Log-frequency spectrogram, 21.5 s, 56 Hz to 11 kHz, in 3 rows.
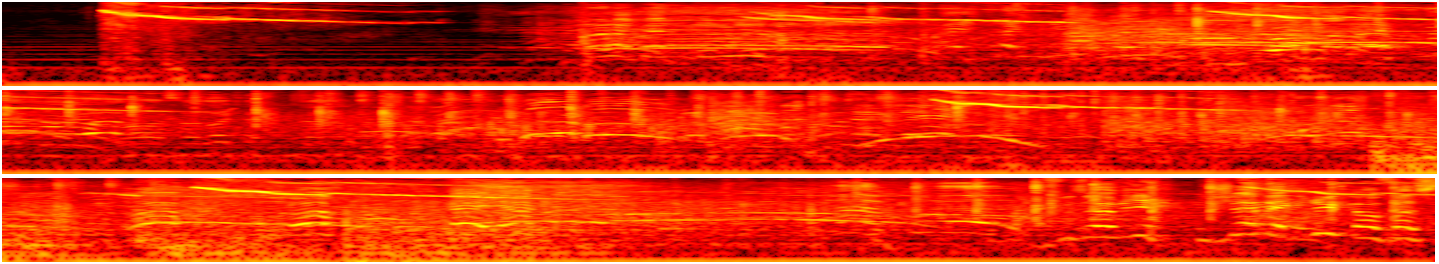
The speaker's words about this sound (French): Pour célébrer ce 50e épisode de Podcast en Grande, il me fait plaisir de vous offrir cette séance de feu d'artifice. Technicien, s'il vous plaît.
